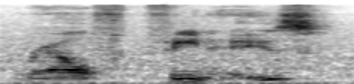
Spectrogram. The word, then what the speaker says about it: Ralph Fiennes: Back if you would go watch the ads for that, where they pronounce his name Ralph Fiennes. I have no idea how you get Ray from R-A-L-P-H, but apparently that's just how you pronounce his name.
